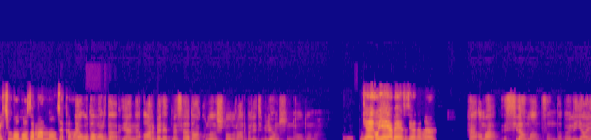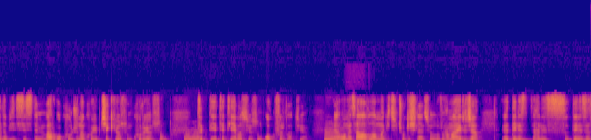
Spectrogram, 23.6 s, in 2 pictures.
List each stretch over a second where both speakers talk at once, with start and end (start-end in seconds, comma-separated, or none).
none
